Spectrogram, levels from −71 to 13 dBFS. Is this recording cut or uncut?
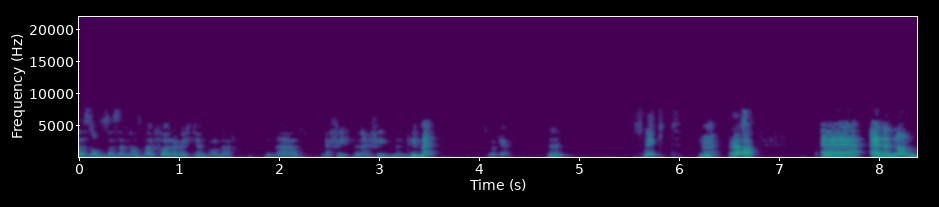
uncut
